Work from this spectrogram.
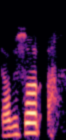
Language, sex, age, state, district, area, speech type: Assamese, male, 18-30, Assam, Charaideo, rural, conversation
